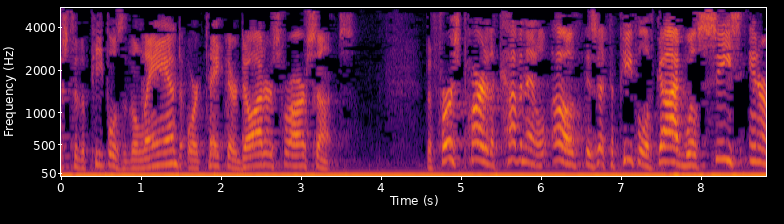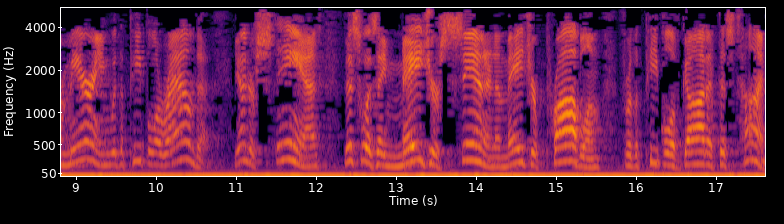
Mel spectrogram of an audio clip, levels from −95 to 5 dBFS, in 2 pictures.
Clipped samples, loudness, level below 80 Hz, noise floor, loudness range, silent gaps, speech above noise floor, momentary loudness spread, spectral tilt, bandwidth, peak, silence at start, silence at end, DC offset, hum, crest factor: under 0.1%; -25 LUFS; -54 dBFS; -57 dBFS; 5 LU; none; 30 dB; 13 LU; -4.5 dB/octave; 5.4 kHz; -4 dBFS; 0 s; 0 s; 4%; none; 22 dB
